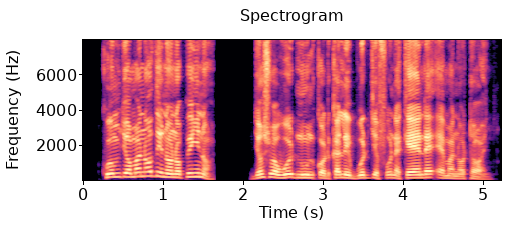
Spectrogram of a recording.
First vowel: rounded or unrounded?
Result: rounded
